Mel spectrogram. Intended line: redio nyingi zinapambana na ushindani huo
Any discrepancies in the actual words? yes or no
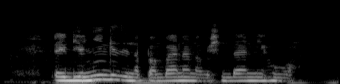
no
